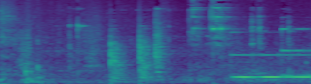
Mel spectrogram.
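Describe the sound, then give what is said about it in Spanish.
A few sharp glassy clinks and knocks, then a steady pour of water from a bottle taken from the refrigerator into a glass, with a sustained ringing tone that rises slightly as it fills. “Ella saca una botella de agua de la heladera. Se sirve en un vaso.”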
